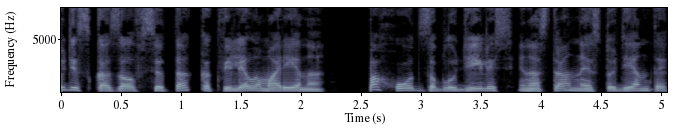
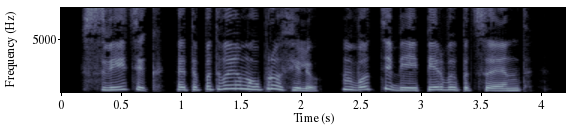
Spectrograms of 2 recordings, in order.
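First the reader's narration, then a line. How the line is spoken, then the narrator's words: Short laugh. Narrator (Russian): хохотнула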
